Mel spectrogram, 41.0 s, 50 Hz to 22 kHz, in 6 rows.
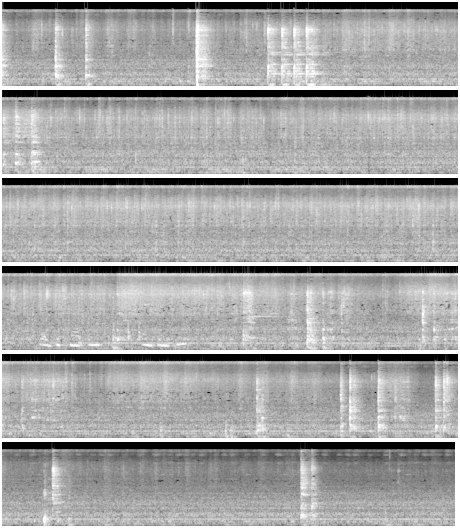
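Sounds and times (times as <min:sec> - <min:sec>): food sizzling in a pot: 0:00.0 - 0:41.0
spoon tapping a pot: 0:04.0 - 0:04.9
metal spoon stirring and scraping: 0:24.1 - 0:25.8, 0:26.8 - 0:28.4.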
